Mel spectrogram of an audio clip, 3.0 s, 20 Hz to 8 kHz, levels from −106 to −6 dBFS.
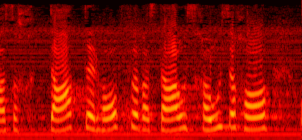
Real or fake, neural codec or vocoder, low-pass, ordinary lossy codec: real; none; 7.2 kHz; MP3, 32 kbps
